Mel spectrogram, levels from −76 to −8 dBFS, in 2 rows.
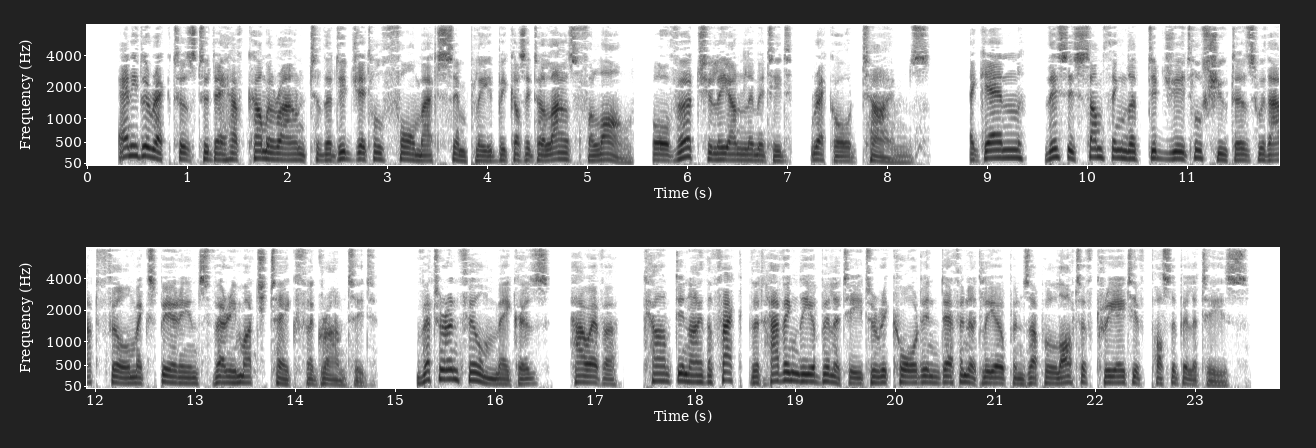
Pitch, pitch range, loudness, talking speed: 125 Hz, 110-145 Hz, -23 LUFS, 145 wpm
